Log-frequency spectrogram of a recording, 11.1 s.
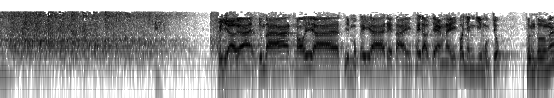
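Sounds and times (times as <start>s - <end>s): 
audience applause: 0.0s - 4.9s
speech: 4.4s - 11.0s.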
